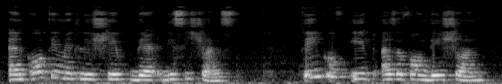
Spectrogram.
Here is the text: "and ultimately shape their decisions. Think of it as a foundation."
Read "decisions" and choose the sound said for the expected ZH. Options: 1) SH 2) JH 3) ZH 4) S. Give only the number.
1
